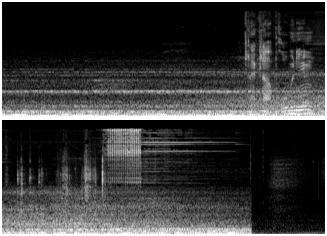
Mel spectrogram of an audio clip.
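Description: Loud, deep rumbling film music with sharp sound effects plays, then cuts off abruptly.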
